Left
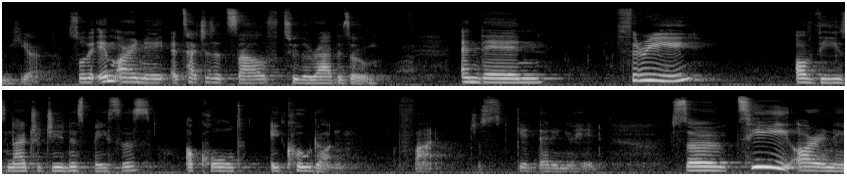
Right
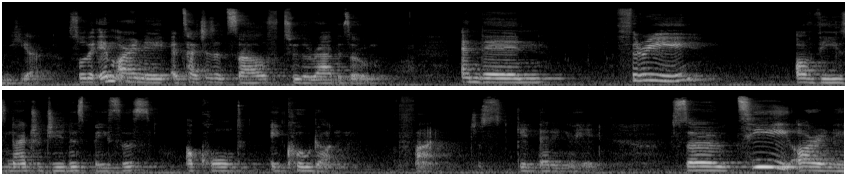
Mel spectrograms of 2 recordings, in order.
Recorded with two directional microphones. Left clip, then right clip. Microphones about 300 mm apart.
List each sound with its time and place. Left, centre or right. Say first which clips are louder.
0.1 s a woman's voice: left 2 dB; left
